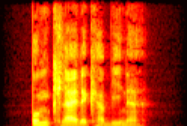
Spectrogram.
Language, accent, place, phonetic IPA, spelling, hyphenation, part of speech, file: German, Germany, Berlin, [ˈʊmklaɪ̯dəkaˌbiːnə], Umkleidekabine, Um‧klei‧de‧ka‧bi‧ne, noun, De-Umkleidekabine.ogg
- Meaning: synonym of Ankleidekabine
